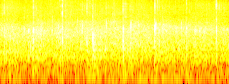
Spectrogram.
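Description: Steady applause from a group after a Bible passage is read aloud, a dense wash of many hands clapping at an even level with small sharp claps popping out, no voices heard.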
